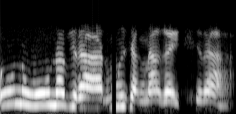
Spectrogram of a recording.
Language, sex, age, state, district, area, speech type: Bodo, female, 60+, Assam, Chirang, rural, conversation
